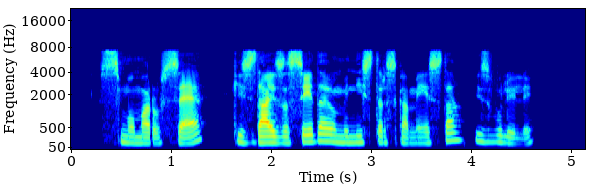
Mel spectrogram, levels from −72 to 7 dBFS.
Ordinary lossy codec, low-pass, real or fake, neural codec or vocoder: none; 7.2 kHz; real; none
